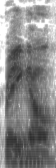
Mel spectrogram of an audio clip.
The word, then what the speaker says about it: Rhaegal: Rhaegal? – Rhaegal.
